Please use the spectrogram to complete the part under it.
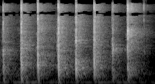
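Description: Nine sharp, close hand claps in a quick, even rhythm, crisp and dry with no talking.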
